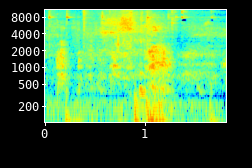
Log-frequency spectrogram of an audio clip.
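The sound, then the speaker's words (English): A dog named Jake gives a few short, yappy barks in quick bursts, not loud, with some faint background noise and no one speaking. “Oh, Jakey, poor dog.”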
